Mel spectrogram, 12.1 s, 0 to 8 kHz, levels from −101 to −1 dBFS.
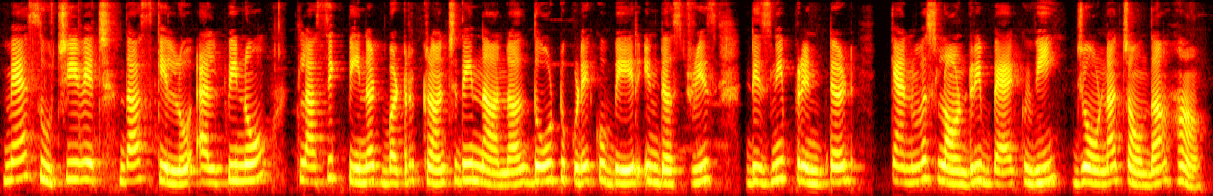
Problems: background sounds at intervals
